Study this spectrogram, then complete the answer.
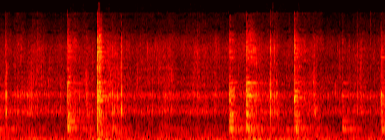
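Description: Pre-cooked orange veggie chunks fry over a medium-high flame, a soft sizzle punctuated by repeated spoon clacks and scrapes in uneven bursts as they are stirred.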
